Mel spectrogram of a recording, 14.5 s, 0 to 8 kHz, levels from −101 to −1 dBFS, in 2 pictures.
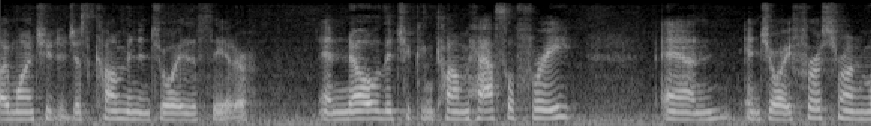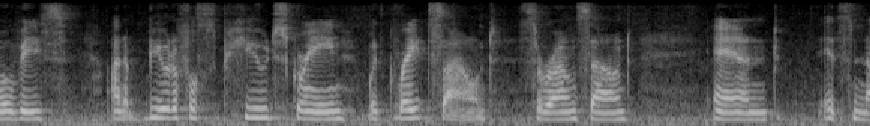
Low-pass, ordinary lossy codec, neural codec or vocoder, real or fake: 7.2 kHz; Opus, 64 kbps; codec, 16 kHz, 16 kbps, FreqCodec, smaller model; fake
